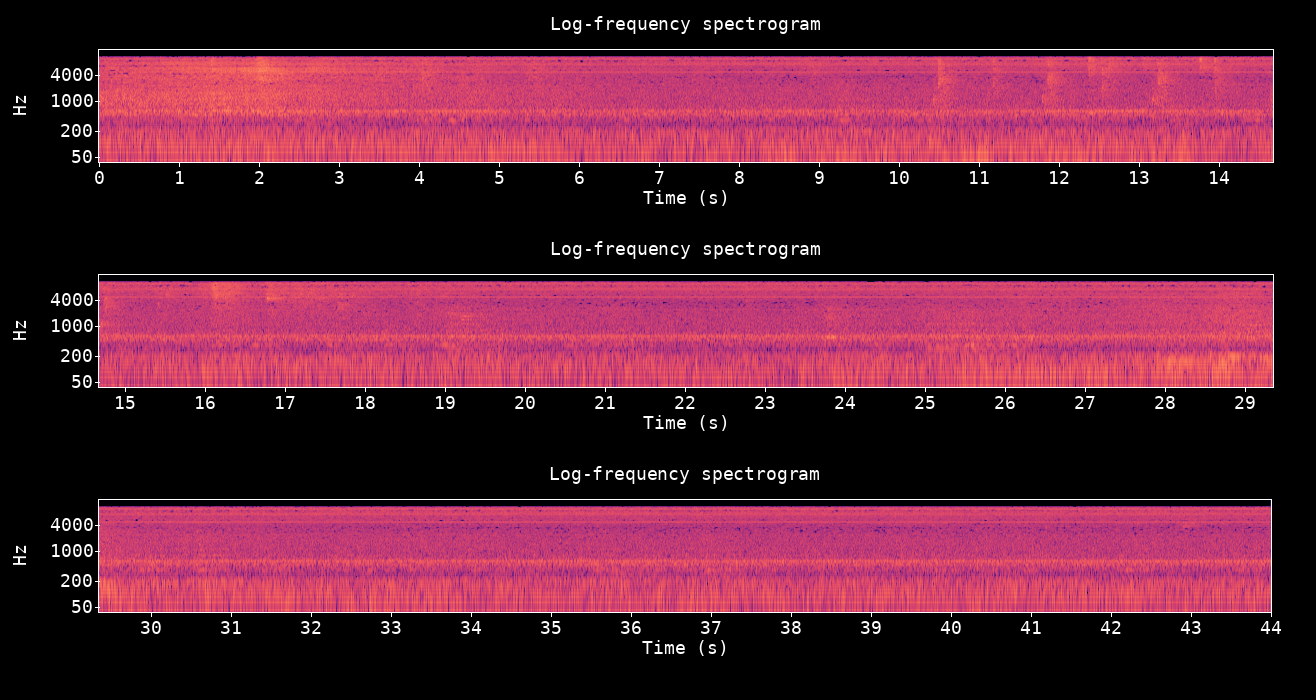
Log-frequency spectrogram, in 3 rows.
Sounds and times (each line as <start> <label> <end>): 0.0 aircon 44.0
25.0 traffic 31.1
